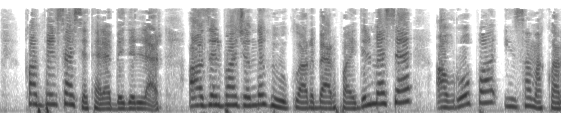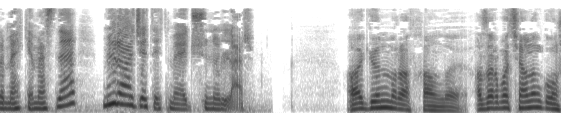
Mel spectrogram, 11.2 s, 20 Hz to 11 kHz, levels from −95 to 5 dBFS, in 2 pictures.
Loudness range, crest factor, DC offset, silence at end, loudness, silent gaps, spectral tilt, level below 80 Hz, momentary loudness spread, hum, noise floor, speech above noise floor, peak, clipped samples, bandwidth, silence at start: 2 LU; 14 dB; under 0.1%; 0 s; -22 LUFS; none; -5 dB/octave; -46 dBFS; 6 LU; none; -67 dBFS; 46 dB; -8 dBFS; under 0.1%; 8.8 kHz; 0.05 s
